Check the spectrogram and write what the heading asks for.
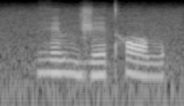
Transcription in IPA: ɦevnd͡ʒetʰɔv

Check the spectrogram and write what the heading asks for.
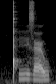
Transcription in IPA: ǃʰizæu̯

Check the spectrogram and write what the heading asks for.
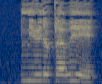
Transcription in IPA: lʲø ɾʲɑʈæβe

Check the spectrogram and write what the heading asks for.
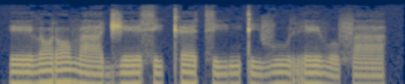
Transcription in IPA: eː˨lɔ˦ ɾɔ˦βaː˨d͡ʒeː˨ si˨kʰɛ˦˨ t͡siː˨˦ŋti˨ vuː˦˨r eː˦βo˨ fa˦

